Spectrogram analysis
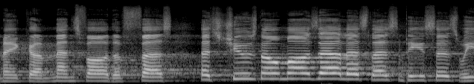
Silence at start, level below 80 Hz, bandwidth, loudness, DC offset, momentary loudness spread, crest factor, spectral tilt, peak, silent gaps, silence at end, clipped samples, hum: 0 s; -82 dBFS; 17.5 kHz; -19 LUFS; under 0.1%; 7 LU; 18 dB; -1.5 dB/octave; -2 dBFS; none; 0 s; under 0.1%; none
